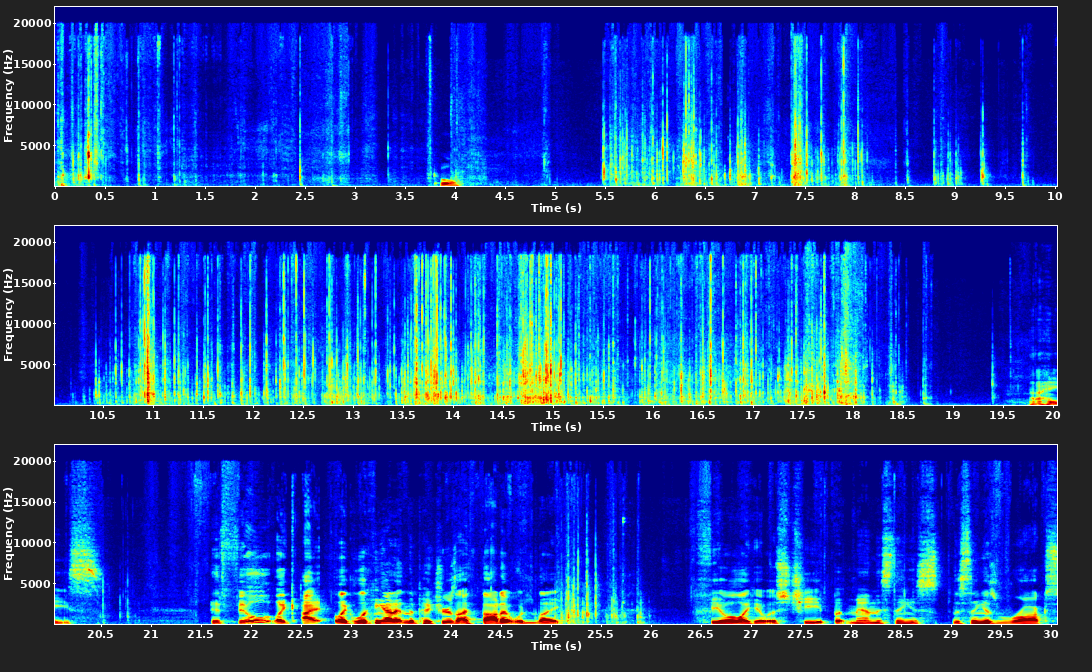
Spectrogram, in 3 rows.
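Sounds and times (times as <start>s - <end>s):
packaging crinkling: 5.5s - 18.8s, 24.7s - 26.0s.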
